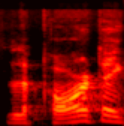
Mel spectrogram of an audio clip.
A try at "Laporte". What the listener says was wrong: Controversial pronouncing the E in Laporte.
